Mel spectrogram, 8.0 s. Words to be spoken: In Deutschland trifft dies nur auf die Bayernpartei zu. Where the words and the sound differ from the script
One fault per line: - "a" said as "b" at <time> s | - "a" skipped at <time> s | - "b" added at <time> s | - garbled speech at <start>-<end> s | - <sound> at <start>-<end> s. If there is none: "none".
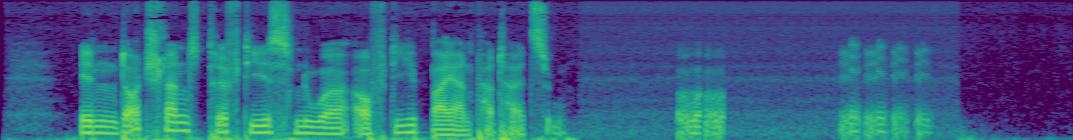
- laugh at 5.1-5.4 s
- laugh at 6.3-7.0 s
